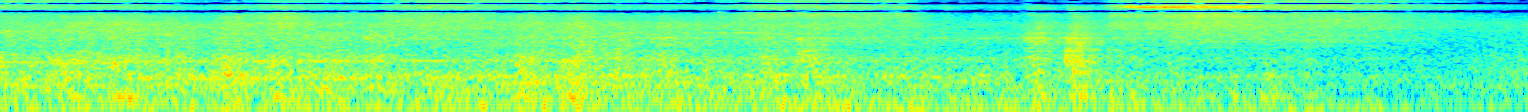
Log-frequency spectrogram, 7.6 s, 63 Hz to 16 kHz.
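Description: Semboku Rapid Railway 5000 series electric train pulling out of the station past the platform, with a steady running rumble. Wheels clack over the rail joints a few times about five seconds in, and the noise fades as the last car goes by.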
